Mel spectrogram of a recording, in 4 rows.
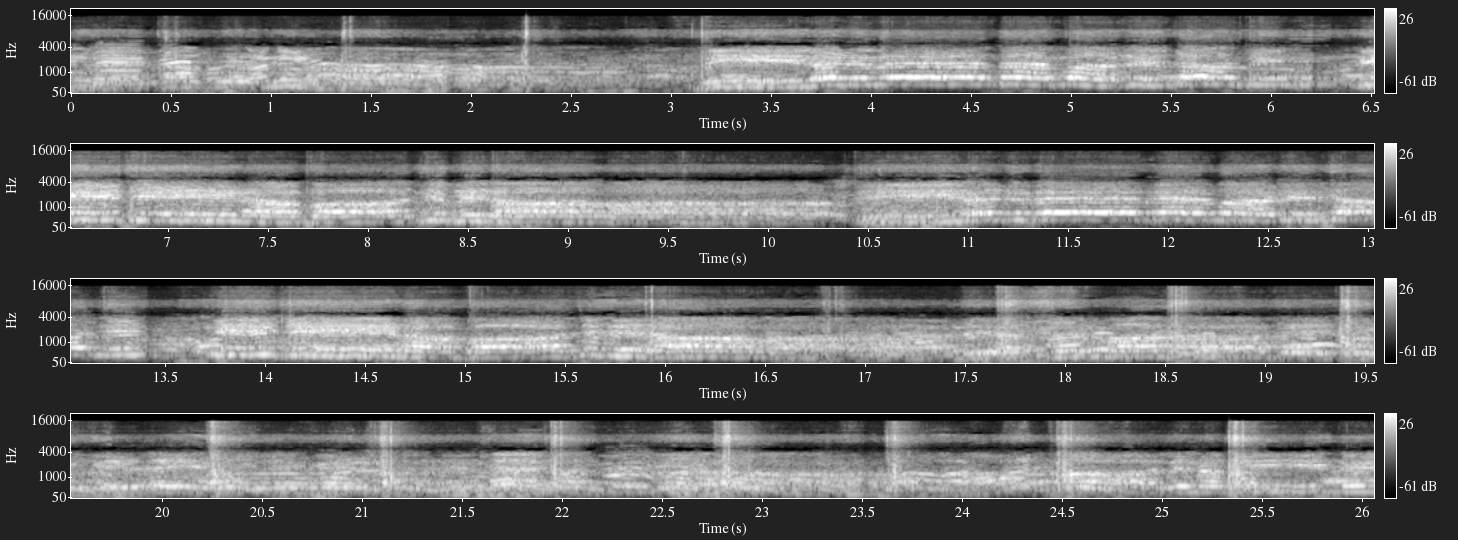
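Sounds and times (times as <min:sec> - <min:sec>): crowd of men chanting: 0:00.0 - 0:26.0
hands beating chests: 0:17.6 - 0:26.0.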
